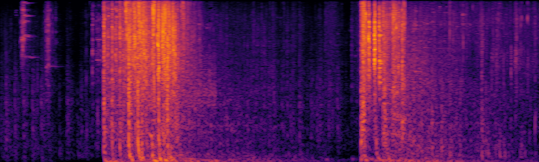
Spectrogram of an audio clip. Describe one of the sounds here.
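Gunshots go off in loud, sharp bursts.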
